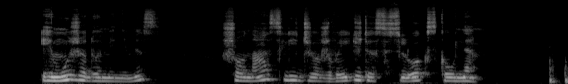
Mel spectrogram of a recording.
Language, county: Lithuanian, Klaipėda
